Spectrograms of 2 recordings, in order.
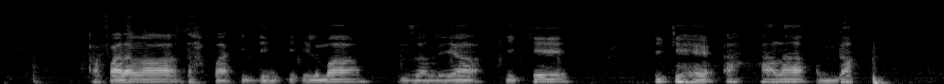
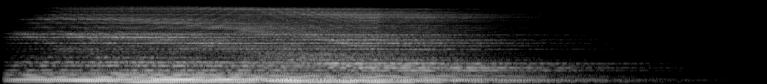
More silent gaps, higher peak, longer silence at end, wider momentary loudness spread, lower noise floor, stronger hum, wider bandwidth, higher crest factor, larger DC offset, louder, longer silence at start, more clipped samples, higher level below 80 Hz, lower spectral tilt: neither; second, -10 dBFS vs -2 dBFS; second, 0.55 s vs 2.15 s; second, 13 LU vs 17 LU; second, -64 dBFS vs -78 dBFS; neither; second, 11.5 kHz vs 16 kHz; about the same, 20 dB vs 16 dB; neither; second, -30 LUFS vs -17 LUFS; first, 0.35 s vs 0.05 s; neither; about the same, -48 dBFS vs -52 dBFS; first, -8 dB/octave vs -6 dB/octave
